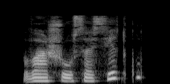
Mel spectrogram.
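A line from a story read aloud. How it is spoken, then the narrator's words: Quiet. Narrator (Russian): тихо уточнил Роман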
